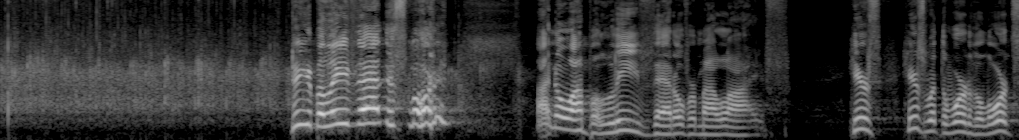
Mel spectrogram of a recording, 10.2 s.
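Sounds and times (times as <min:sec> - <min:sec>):
audience clapping hands: 0:00.0 - 0:05.4
speech: 0:02.9 - 0:04.8, 0:05.4 - 0:07.8, 0:08.5 - 0:10.1.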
